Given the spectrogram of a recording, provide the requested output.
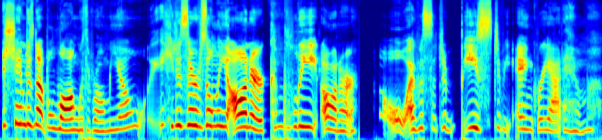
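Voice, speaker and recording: A woman's voice: high voice, moderate pace, sharp tone, dry recording. A woman playing a passionate, desperate young newlywed noblewoman in an audio drama, declaiming theatrically. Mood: indignant, remorseful. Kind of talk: audio drama acting of modernized Shakespeare.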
